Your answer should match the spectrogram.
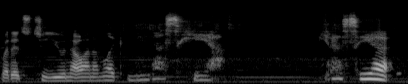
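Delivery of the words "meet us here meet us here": high, hushed whisper. Now speaking directly to the other player's character, still whispering. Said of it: "I'm still whispering".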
